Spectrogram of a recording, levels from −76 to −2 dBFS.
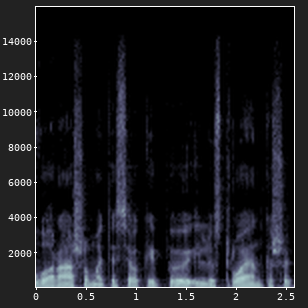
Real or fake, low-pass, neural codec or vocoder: fake; 14.4 kHz; vocoder, 44.1 kHz, 128 mel bands every 256 samples, BigVGAN v2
